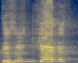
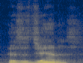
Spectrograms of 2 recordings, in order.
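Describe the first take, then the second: First: It is said brightly with a lot of energy. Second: It is said flatly with very little energy. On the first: The caller gets an enthusiastic greeting that stands out. The speaker calls it right. "do they say it with that energy?" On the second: The caller gets a routine, uninterested greeting. The speaker calls it wrong. "that's about as low as energy"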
